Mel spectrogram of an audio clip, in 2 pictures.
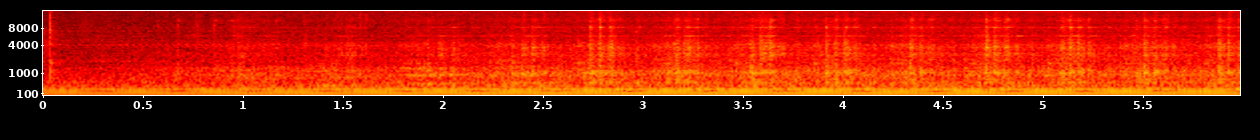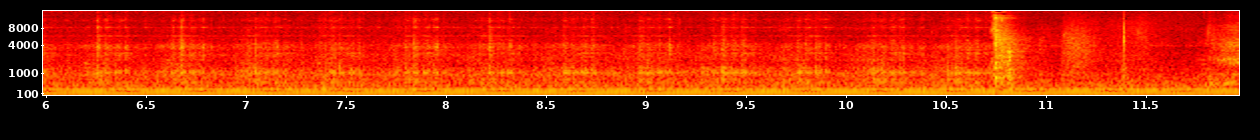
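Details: Edison Amberola 1A mechanism in a reproduction Opera case, wind-up phonograph: brake released after winding, both wide main springs unwind with an even, quiet whirr and steady gear ticking, no thumping. Thumping would indicate old dried grease in the barrels.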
